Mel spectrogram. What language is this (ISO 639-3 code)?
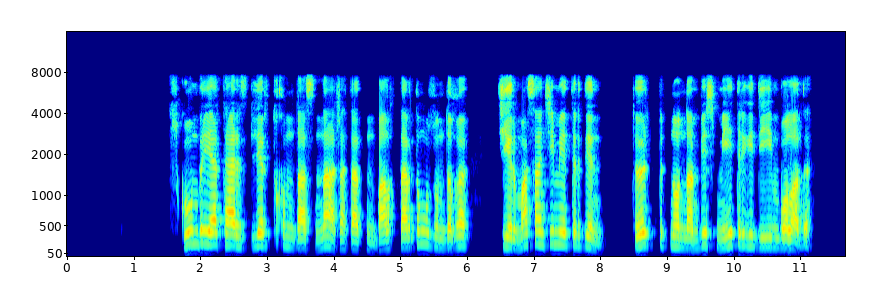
kaz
